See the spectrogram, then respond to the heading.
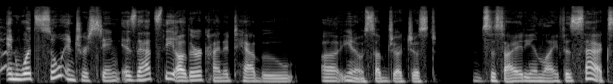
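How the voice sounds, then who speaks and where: A woman talks fairly quickly in a plain, everyday voice. Her pitch sits fairly low, and her intonation is lively. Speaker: podcast host. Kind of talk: casual chat.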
